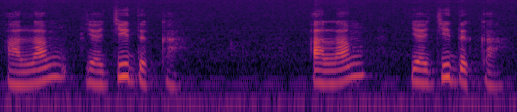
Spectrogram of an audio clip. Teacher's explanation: Tapi qalqalah sughra tetap dibaca memantul, namun kurang jelas, tidak sampai misalnya yajidka, yajidka, min qablikum, min qablikum.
